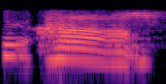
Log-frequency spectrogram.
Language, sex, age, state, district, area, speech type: Odia, female, 60+, Odisha, Angul, rural, conversation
